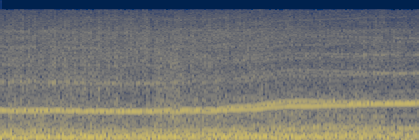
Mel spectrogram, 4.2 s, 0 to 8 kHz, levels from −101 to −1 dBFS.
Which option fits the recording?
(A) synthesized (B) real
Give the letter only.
B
